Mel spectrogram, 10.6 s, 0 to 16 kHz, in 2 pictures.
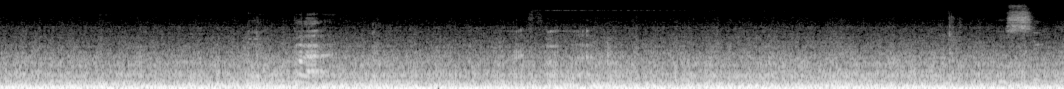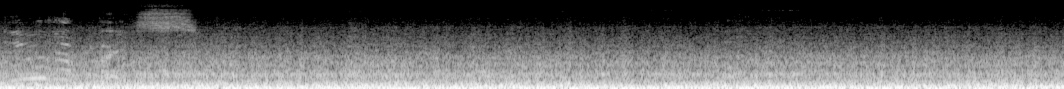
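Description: Steady low drone of a Mercedes-Benz Atego 3030 truck's diesel engine and road noise heard from inside the cab while cruising on the highway, with a few short ticks.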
